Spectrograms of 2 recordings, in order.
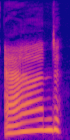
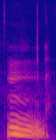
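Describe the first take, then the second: First: The word is said fully with its final d. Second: The word is reduced to a bare n sound. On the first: The speaker calls it wrong. "Don't say and" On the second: The speaker calls it right. "say N"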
